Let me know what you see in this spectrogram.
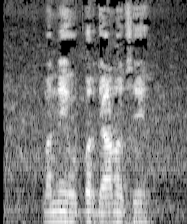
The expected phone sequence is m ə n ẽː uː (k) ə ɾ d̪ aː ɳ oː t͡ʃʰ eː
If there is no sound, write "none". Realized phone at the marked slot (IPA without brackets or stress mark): p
